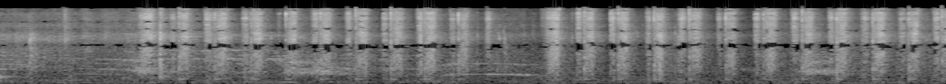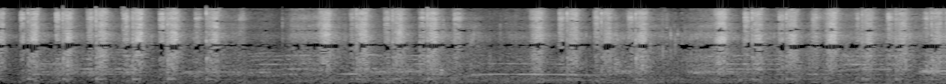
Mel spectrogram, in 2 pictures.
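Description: Plastic trigger spray bottle misting water onto anthurium leaves, squeezed over and over at about three sprays a second, each a short hiss. There is a short break about twelve seconds in before the spraying goes on.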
